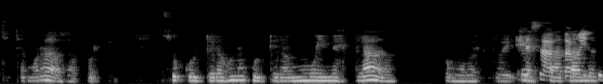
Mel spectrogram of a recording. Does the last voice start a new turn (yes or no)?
yes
